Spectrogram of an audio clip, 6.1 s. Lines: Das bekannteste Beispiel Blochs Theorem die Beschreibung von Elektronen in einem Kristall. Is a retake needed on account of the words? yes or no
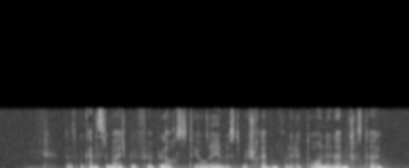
yes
